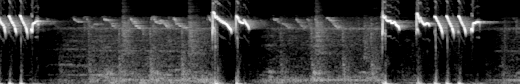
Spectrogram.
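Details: White-eye in lively 'gacor fighter ngalas nembak' singing style. Three bursts of sharp, high, descending whistled notes, rapidly repeated, separated by pauses of faint low background noise.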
